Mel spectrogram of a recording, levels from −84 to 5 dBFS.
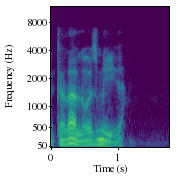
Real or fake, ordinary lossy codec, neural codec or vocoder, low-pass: fake; MP3, 64 kbps; codec, 16 kHz, 2 kbps, FunCodec, trained on Chinese and English, 25 frames a second; 7.2 kHz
